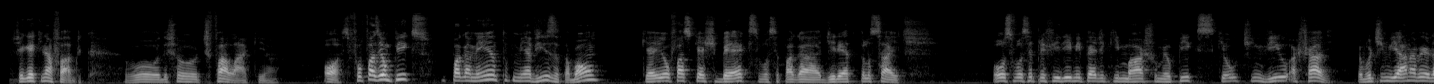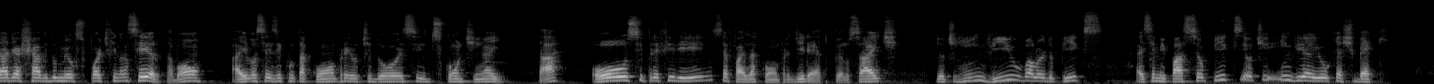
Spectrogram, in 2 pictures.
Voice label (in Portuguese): voz modelo whatsapp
